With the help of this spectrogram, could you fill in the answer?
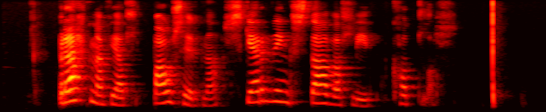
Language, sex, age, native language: Icelandic, female, 18-19, Icelandic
